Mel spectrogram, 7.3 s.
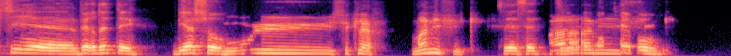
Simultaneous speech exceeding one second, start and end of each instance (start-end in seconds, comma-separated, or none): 5.5-6.7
